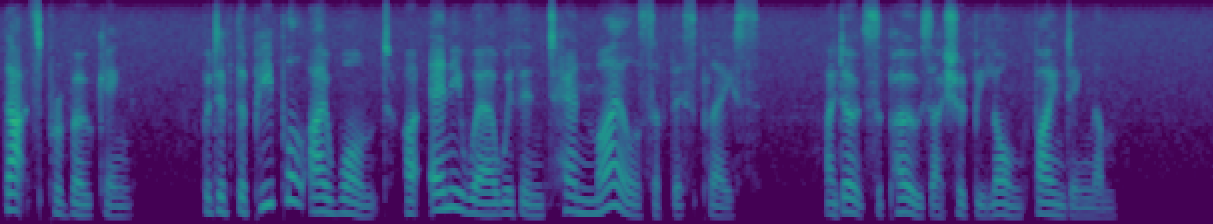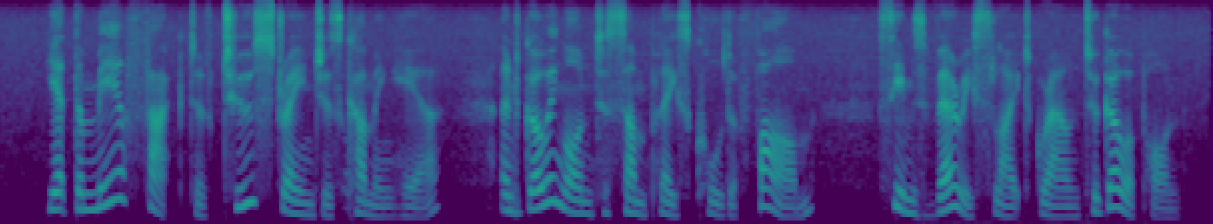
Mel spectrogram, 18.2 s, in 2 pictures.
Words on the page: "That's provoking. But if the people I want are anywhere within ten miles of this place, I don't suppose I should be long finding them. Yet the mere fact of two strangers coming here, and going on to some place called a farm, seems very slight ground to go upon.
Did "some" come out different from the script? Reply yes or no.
no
